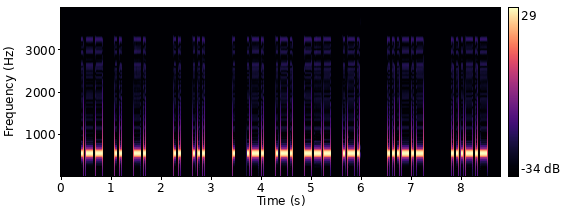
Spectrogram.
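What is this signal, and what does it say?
Morse code, heard as a keyed tone, about 25 wpm, spaced as for 20 wpm, 550 Hz. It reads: WIN IS ERROR <SK> <SK>
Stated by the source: Morse code news headlines sent at 20.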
